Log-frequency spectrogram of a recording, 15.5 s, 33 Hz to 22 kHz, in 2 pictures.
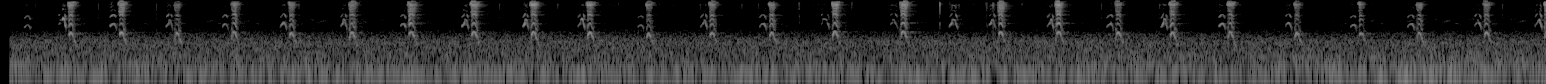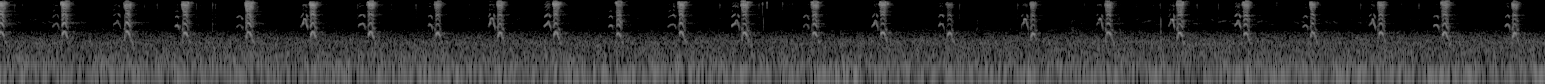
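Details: A squirrel on a local trail, filmed May 29, 2020, squeaking unusually often while eating: sharp, short, high squeaks repeated about three times per second in a steady run for the whole stretch, over a faint background hiss.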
